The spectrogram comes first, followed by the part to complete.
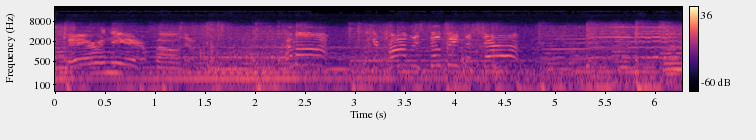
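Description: Rock-flavoured guitar score music with wordless men's shouts and whoops rising and falling above it, several short cries about two to four and a half seconds in.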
